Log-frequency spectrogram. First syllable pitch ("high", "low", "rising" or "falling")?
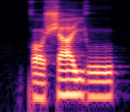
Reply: low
